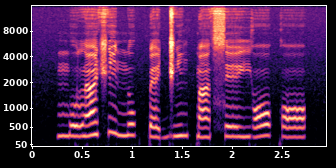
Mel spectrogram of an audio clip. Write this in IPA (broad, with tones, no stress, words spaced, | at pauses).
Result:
mo˨lã˨˦ʃĩ˦˨ no˧k͡pɛ˨ d͡ʒĩ˧k͡pã˨ se˨jɔ˨˦ kɔ˧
